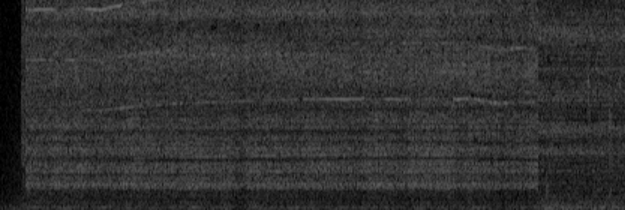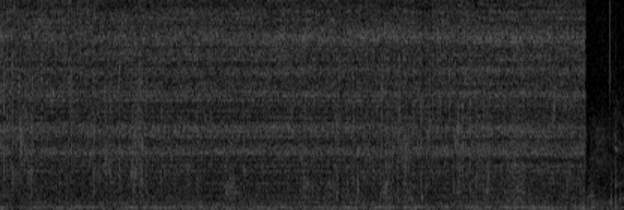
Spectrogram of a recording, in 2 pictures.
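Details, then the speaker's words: Dental drill creating a purchase point in the sclerotic, necrotic canal of a snapped-off left central incisor root before easy-extract drills and immediate implant; high-pitched steady whining hiss, pitch changing midway. "Otherwise, you might get offline with the canal. You're going to put the easy extract drills in the canal."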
